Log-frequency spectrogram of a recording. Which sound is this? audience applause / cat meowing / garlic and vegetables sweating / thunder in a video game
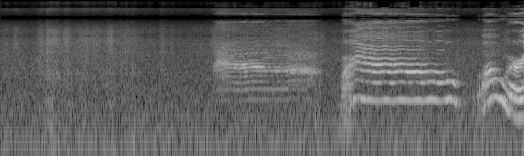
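cat meowing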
